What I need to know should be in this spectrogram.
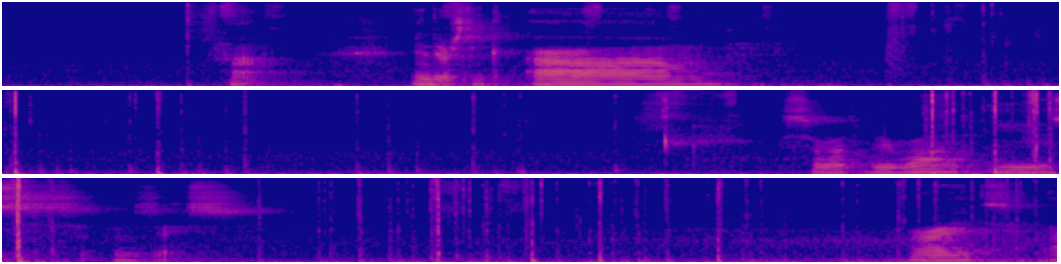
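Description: A young man speaks calmly and close into a microphone, with pauses.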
